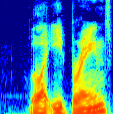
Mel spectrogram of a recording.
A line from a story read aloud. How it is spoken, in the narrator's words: BLE asked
